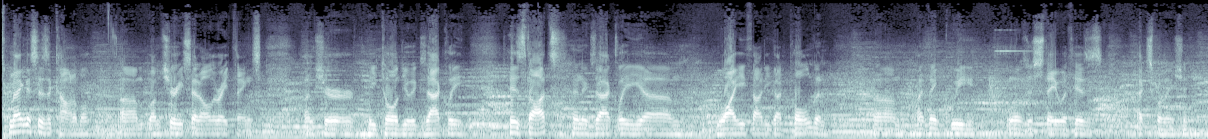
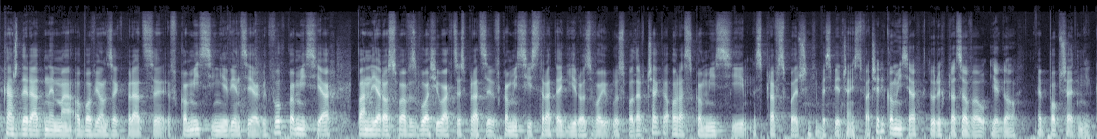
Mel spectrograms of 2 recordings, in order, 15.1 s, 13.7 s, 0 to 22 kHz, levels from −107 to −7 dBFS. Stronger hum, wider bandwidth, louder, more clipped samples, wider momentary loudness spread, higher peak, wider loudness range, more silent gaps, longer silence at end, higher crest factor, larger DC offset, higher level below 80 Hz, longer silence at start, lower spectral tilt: neither; about the same, 15 kHz vs 15.5 kHz; first, -12 LUFS vs -19 LUFS; neither; about the same, 6 LU vs 7 LU; about the same, 0 dBFS vs -2 dBFS; about the same, 2 LU vs 4 LU; neither; about the same, 0 s vs 0 s; second, 10 dB vs 18 dB; neither; first, -30 dBFS vs -36 dBFS; about the same, 0 s vs 0 s; about the same, -6 dB/octave vs -6 dB/octave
